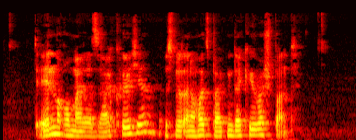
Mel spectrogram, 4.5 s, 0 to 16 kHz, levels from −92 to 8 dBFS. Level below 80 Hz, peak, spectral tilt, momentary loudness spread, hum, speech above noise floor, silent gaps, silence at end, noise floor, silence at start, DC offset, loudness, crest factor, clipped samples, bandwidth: -58 dBFS; -4 dBFS; -6.5 dB/octave; 10 LU; none; 37 dB; none; 0.75 s; -57 dBFS; 0.45 s; under 0.1%; -21 LUFS; 16 dB; under 0.1%; 11.5 kHz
